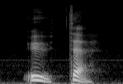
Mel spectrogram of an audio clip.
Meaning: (adverb) 1. outside, outdoors 2. at a distance, out 3. on the right track; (adjective) out of fashion, passé, now uncool
- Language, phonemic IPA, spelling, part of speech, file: Swedish, /²ʉːtɛ/, ute, adverb / adjective, Sv-ute.ogg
